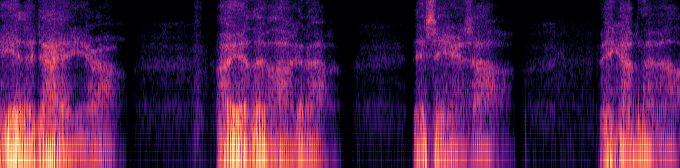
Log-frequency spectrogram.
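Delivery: exhausted, very low, rough, completely spent voice. Quoting the hero exhausted at the end of the third act: exhausted Batman voice. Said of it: "where he's exhausted".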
